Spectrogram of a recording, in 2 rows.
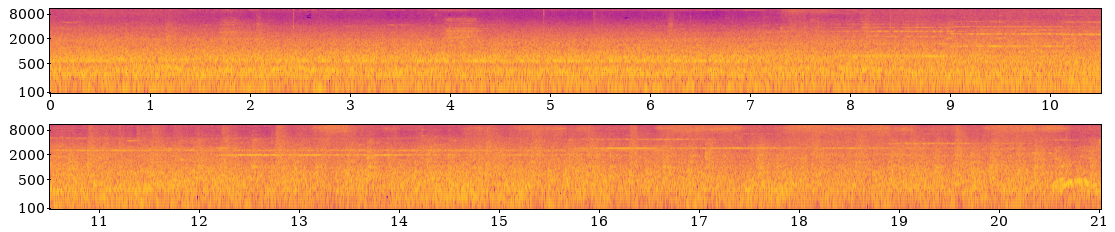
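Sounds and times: train wheels rumbling on rail: 0.0 - 21.0
high wheel squeals: 7.9 - 19.7.

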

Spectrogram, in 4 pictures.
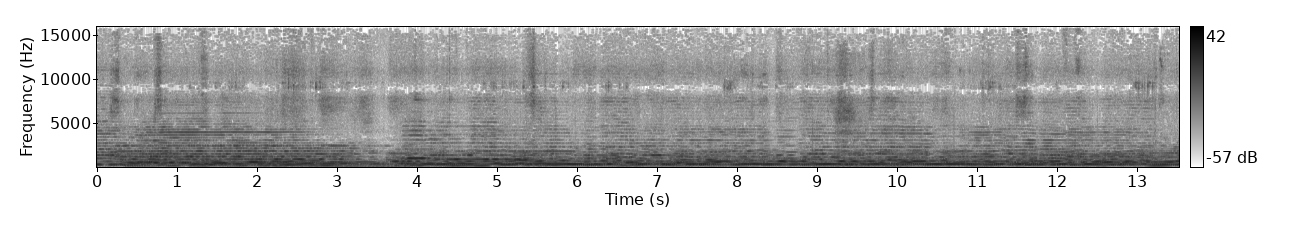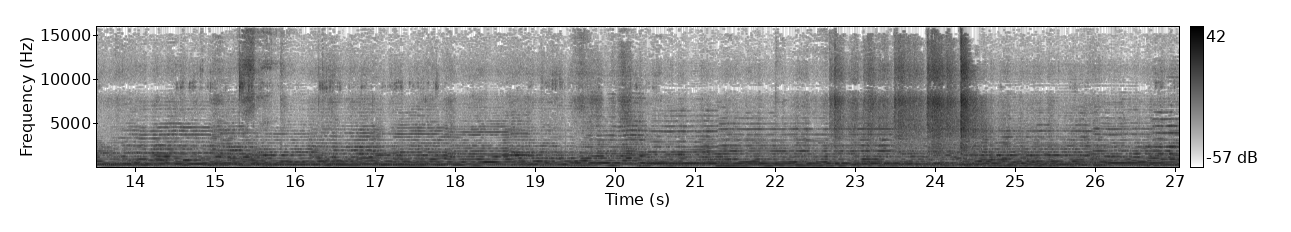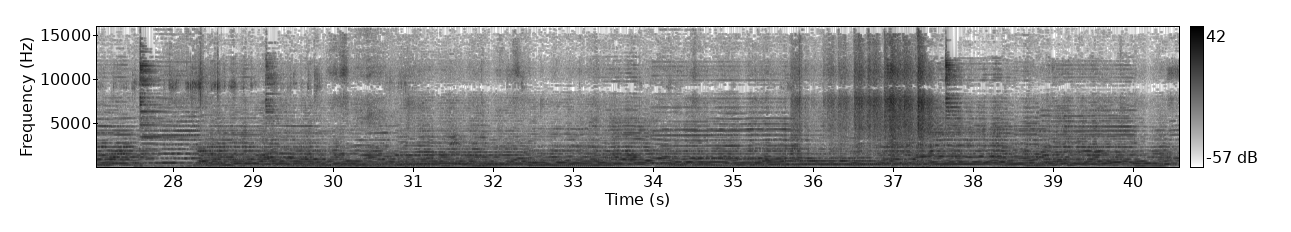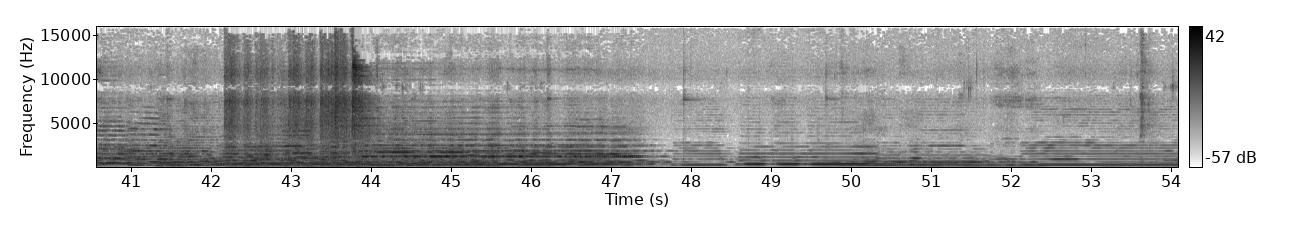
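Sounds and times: concert band playing chords: 0.0 - 54.0.

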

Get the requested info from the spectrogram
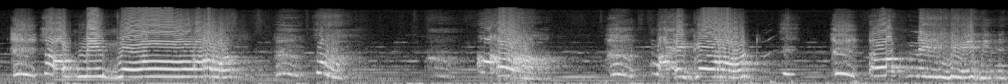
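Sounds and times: background music with held notes: 0.0 - 10.0
woman wailing: 4.8 - 10.0.

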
